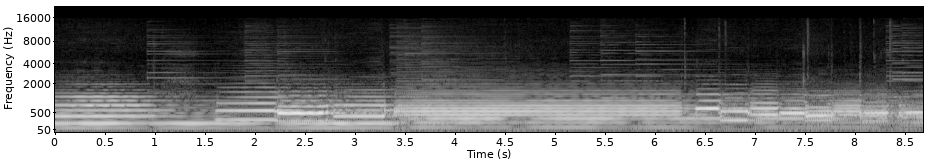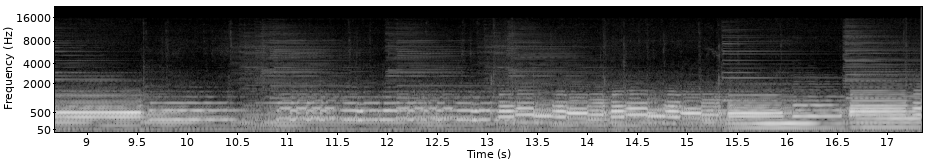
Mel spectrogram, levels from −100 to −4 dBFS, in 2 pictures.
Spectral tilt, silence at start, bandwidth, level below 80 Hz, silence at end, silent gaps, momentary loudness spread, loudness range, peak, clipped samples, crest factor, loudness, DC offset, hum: -9.5 dB/octave; 0 s; 9.4 kHz; -52 dBFS; 0 s; none; 9 LU; 7 LU; -10 dBFS; under 0.1%; 14 dB; -25 LUFS; under 0.1%; none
